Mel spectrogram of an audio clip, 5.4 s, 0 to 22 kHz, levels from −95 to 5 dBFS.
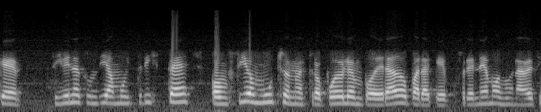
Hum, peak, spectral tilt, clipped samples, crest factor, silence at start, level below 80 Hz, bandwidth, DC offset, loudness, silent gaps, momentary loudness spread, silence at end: none; -4 dBFS; -5.5 dB/octave; under 0.1%; 16 dB; 0 s; -64 dBFS; 7 kHz; under 0.1%; -22 LUFS; none; 9 LU; 0.1 s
